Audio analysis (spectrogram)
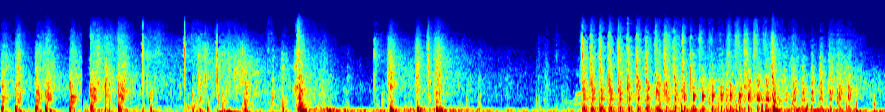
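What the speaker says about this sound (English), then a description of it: "he grabs his AK and just unloads, over the wall." AK rifle gunfire in combat footage from the war in Ukraine: rapid cracking shots in irregular bursts, then a long sustained volley of automatic fire toward the end, with scattered echoing reports.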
